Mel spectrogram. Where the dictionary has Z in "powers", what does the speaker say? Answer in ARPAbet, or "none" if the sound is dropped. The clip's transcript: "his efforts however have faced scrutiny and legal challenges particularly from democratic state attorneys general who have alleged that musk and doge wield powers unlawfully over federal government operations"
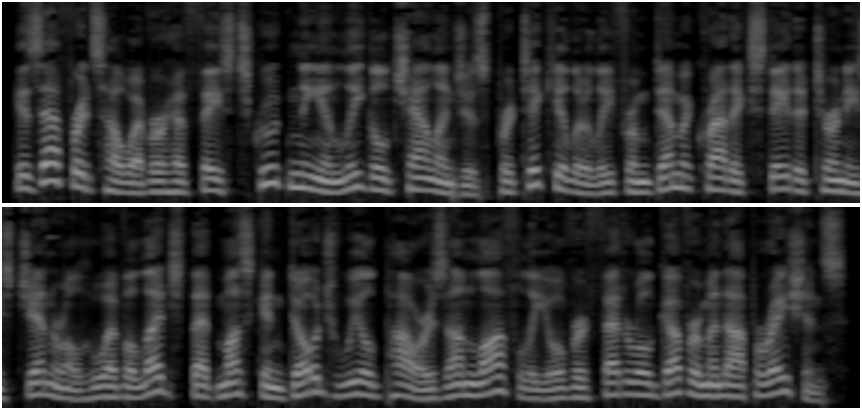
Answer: Z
